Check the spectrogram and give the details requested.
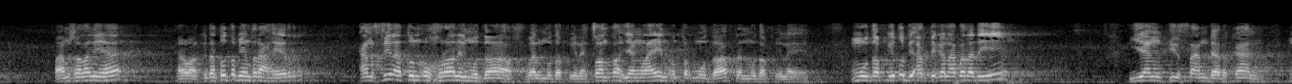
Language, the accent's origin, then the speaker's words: Indonesian; Indonesia; Karena kita bukan orang Arab. Kita ini orang Indonesia.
